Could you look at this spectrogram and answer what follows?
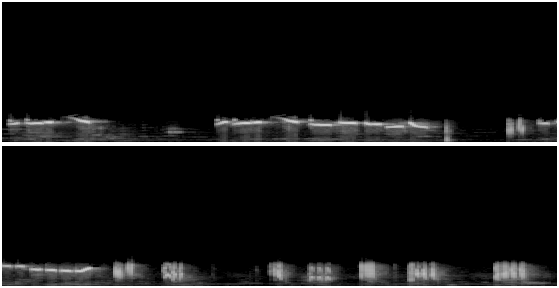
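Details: Tledekan lure recording: whistled descending phrases of sweet high notes give way to a series of separate harsh, buzzy rattles repeated about every half second.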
